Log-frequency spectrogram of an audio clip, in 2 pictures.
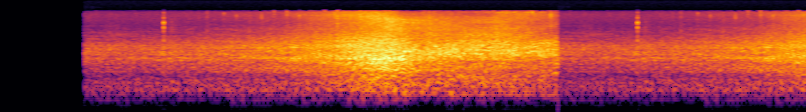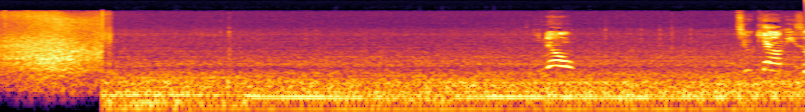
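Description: A Ford pickup truck driving past on a road, its engine and tyre noise swelling as it approaches, heard twice, each pass cut off suddenly by an edit. From about nine seconds in, the steady low drone of the engine and road noise heard inside the pickup's cab while driving.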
